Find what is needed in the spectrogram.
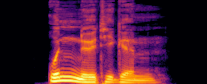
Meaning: strong dative masculine/neuter singular of unnötig
- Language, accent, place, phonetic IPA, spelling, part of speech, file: German, Germany, Berlin, [ˈʊnˌnøːtɪɡəm], unnötigem, adjective, De-unnötigem.ogg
